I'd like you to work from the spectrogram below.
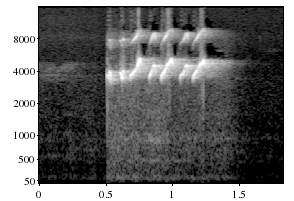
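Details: Mantenan, a black-and-red bird valued for song masters, delivers a spirited high-pitched chatter of rapid clipped notes lasting about a second, then stops abruptly.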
